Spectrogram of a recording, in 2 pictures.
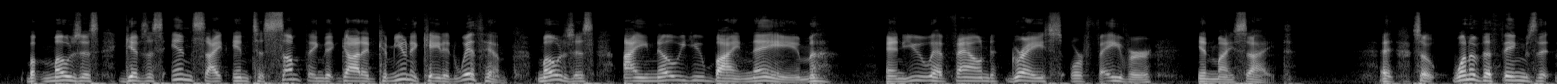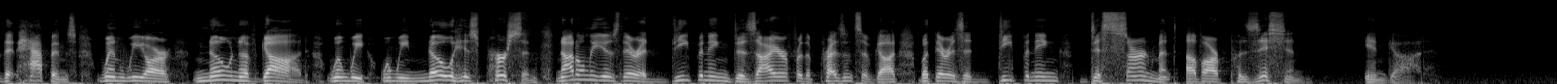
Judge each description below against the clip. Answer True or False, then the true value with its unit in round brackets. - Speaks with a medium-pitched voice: True (155 Hz)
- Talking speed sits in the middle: True (145 wpm)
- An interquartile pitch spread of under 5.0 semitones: False (5.3 semitones)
